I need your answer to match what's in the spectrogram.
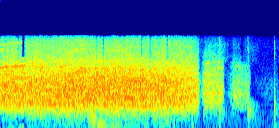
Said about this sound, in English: Give him an applause.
